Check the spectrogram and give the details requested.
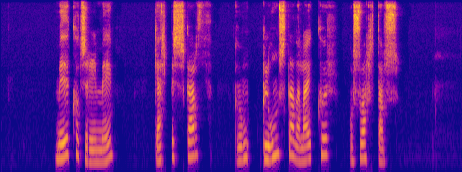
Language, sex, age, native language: Icelandic, female, 40-49, Icelandic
